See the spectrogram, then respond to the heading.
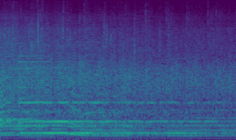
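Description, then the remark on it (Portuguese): A large crowd applauds for Jesus in a dense, continuous wash of clapping that tapers slightly toward the end, with a steady low musical tone sustained underneath. “E se você acredita nisso, dá um glória a Deus bem forte, bate uma salva de palmas para Jesus.”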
